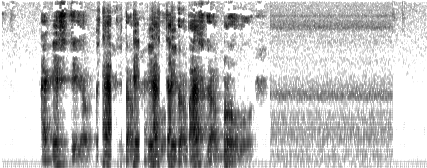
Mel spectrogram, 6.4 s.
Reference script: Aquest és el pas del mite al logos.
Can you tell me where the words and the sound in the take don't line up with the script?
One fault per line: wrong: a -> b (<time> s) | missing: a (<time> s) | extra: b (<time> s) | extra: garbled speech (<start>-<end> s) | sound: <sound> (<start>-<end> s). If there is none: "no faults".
extra: garbled speech (1.4-2.8 s)
missing: mite al (3.3 s)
